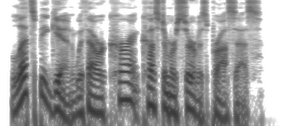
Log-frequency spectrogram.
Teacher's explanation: Notice that the stress falls on begin, current, customer, and process. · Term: sentence stress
